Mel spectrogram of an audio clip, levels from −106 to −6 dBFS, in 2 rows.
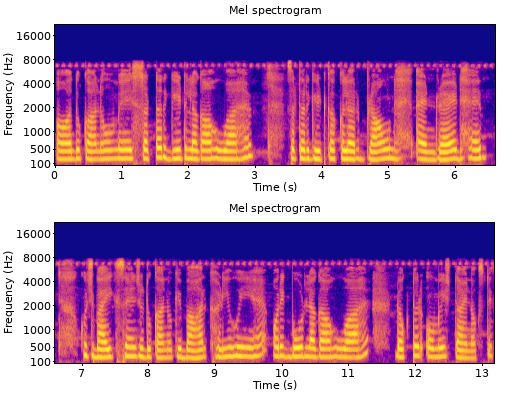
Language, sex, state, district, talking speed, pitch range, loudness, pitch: Hindi, female, Bihar, Sitamarhi, 165 wpm, 225-250 Hz, -13 LUFS, 240 Hz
